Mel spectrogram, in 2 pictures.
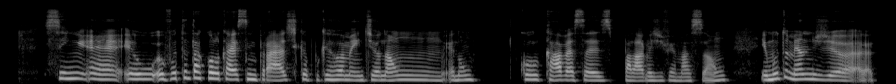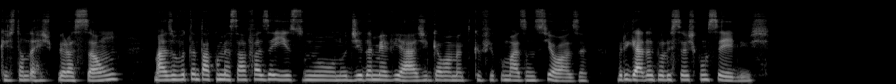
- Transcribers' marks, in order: none
- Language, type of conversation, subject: Portuguese, advice, Como posso lidar com a ansiedade ao explorar lugares novos e desconhecidos?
